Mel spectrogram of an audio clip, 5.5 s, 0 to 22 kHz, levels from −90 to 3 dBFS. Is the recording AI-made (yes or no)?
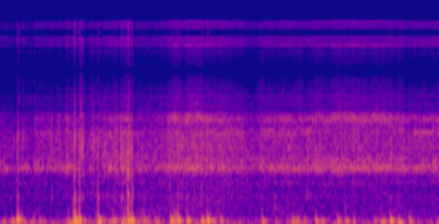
yes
